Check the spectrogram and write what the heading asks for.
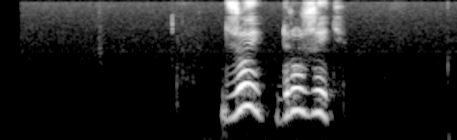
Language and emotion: Russian, neutral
